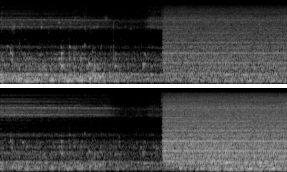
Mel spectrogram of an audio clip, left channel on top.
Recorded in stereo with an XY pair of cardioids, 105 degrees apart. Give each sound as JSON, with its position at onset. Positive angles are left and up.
{"t": 1.6, "sound": "a hair dryer", "azimuth_deg": -55, "distance_m": 0.6}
